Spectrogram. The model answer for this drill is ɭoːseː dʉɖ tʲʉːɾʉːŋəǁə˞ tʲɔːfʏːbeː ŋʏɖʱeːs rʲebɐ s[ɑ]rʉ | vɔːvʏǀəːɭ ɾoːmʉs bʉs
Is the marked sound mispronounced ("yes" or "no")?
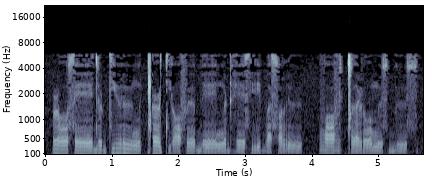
yes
